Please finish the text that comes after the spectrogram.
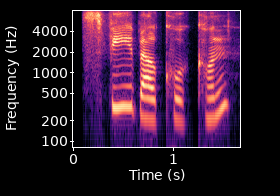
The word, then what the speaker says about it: Zwiebelkuchen: And once again, relying on Google here, it is pronounced Zwiebelkuchen.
